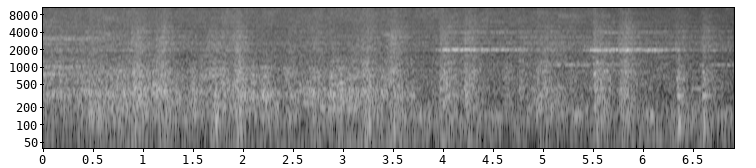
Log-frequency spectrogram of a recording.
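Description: Nishitetsu electric train running along the platform and slowing, with its wheels clattering over rail joints. A high-pitched squeal, typical of braking, comes in about four seconds in and again near the end.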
